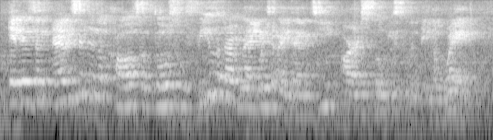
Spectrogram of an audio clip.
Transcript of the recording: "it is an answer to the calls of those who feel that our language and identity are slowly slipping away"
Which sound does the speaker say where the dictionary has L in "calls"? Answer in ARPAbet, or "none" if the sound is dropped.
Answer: none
